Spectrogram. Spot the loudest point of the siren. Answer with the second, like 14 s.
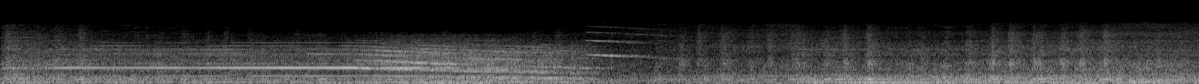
4 s.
